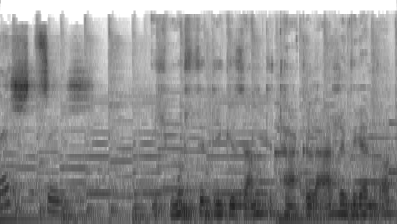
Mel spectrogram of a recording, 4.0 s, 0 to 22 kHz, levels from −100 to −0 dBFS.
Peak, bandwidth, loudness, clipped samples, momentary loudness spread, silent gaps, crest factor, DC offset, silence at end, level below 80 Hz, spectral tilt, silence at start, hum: -6 dBFS; 17.5 kHz; -24 LUFS; under 0.1%; 12 LU; none; 18 dB; under 0.1%; 0 s; -38 dBFS; -4.5 dB/octave; 0 s; none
